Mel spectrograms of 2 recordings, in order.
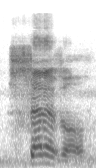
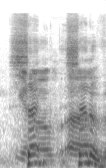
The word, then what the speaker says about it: Centralville: a girl in Centralville, they pronounce it Centerville, Centerville, but it's spelled Centralville, but it's said like it's Centerville, yeah.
